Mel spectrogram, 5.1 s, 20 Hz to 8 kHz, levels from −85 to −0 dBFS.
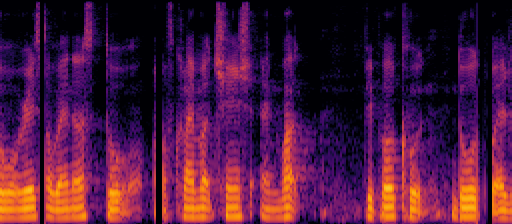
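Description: Unconcealed Bluetooth headset packet loss cuts abrupt holes into the speech at 0.39–0.46 s and 1.56–1.63 s, then chops it across 4.76–4.93 s: lost link packets became silence or an idle pattern, never filled in.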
